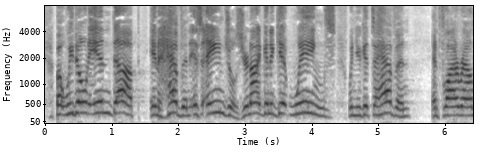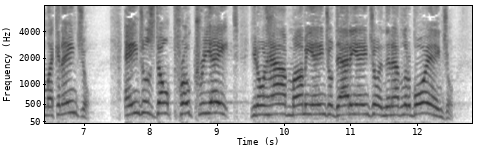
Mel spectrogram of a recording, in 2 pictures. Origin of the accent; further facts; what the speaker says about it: Houston, Texas, United States; I'm a native Houstonian. I grew up on the Oilers, Bum Phillips.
